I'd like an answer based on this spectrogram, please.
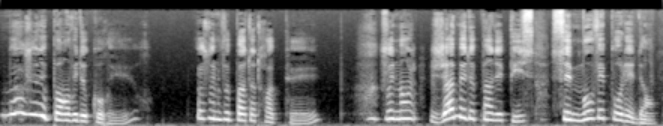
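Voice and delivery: high, loud falsely friendly fox; cunning fox reassuring the cookie; sly fox. Acted. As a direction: sound innocent to trick him. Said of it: "Le rusé renard répondit".

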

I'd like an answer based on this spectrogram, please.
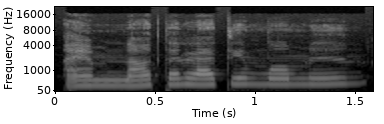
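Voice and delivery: badly faked Spanish accent; hammed-up, unconvincing Spanish accent; terrible Spanish accent. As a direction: put on a clumsy Spanish accent. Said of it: "That's a terrible Spanish accent".

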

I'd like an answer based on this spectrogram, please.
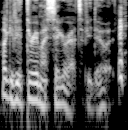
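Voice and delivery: fast, hushed, low aside; quick mock-secret offer under the breath; conspiratorial bribe. Bribing a student to do it, hushed mock aside. Acted bribe continuing teacher bit.

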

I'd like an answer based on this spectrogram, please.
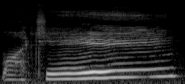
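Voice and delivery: a hint of a spooky wall creature; lightly voiced creepy whisper-monster. Monster in the wall taunting the girl, lightly spooky. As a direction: say it like a lurking monster, half play. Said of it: "He's going".

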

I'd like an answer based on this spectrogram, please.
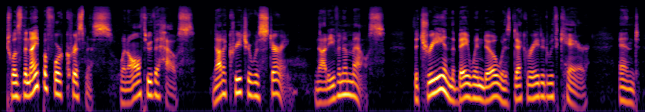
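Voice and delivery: rhythmic storytelling read of a comic Christmas poem; comic holiday poem recitation. Acted. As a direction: read it aloud with a mock-festive lilt. Reads his Christmas parody poem.

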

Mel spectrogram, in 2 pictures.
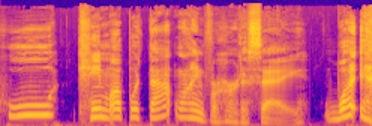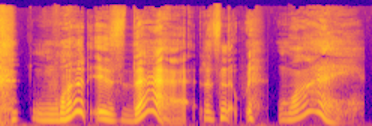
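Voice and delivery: high, slow, laughing disbelief; baffled, can't believe the line; stunned, half-laughing what; incredulous disbelief. Real, not acted.

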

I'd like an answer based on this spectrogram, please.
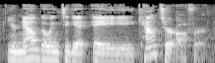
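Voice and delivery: ordinary talk

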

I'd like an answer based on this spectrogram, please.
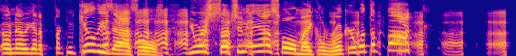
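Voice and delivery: high, loud hammed-up fury; cartoon villain fury; mock outrage. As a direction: rant at the traitor.

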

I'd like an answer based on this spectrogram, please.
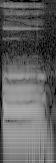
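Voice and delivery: OU held high and perfectly level; first tone on OU. Shown as a demonstration. Teacher showing learners Mandarin OU, high level tone. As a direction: say OU long, high and even. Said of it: "Je répète".

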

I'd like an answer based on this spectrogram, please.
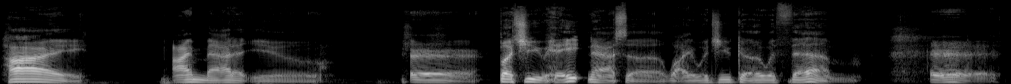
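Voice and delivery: slow, low, wooden bad-actor voice; lightly hammed-up imitation of a terrible line read; mocking bad acting. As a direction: drag it out like a stiff angsty teen actor. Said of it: "the first talking line on there is like".

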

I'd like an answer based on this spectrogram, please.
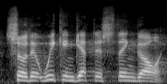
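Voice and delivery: a touch of excited impatience; Peter. Acted. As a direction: urge everyone on, keen to get started. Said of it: "And so Peter's like".

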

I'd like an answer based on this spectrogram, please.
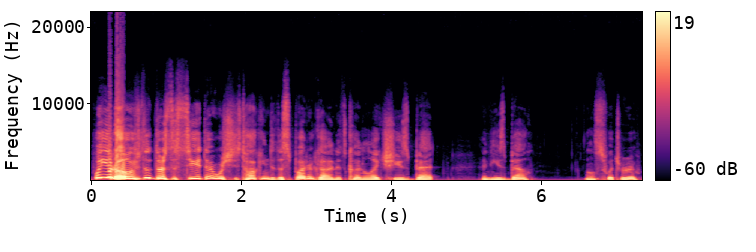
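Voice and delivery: lightly put-on voice of someone explaining himself. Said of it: "Yeah, he's like".

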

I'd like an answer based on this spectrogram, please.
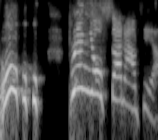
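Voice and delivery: put-on a tipsy brunch lady calling for the boy; mom's lady friends. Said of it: "my mom's friends would".

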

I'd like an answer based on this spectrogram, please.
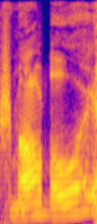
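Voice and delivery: put-on Southern old man, laughing through it; Southern drawl with a chuckle. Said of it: "It's weird when it's that voice".

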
